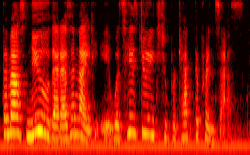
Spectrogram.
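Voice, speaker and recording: Bright, high-voiced woman teacher reading aloud. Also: moderate pace, a little hiss or hum. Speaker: elementary school teacher. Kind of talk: class announcements and expressive story read-aloud.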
